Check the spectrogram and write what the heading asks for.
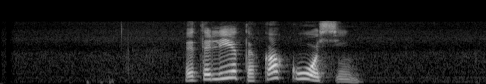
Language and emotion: Russian, neutral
